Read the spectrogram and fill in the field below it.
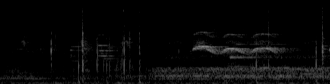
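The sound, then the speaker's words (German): A short, quiet whistle with a wavering, slightly warbling pitch, starting about two seconds in over a faint background hum and some scattered clicks. “Warum habe ich gerade gepfiffen?”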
